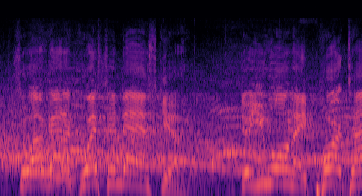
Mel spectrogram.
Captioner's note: crowd cheering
